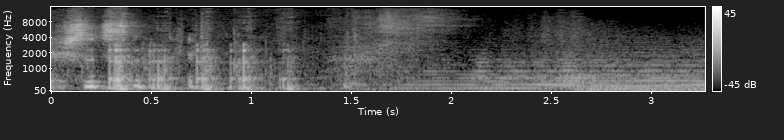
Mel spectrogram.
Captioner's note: both laughing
